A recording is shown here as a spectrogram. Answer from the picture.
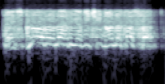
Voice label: mission fly, dialogs italian

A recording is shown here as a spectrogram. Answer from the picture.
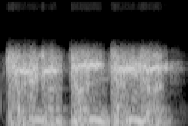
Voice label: voice message load AP, korean, crew tanks

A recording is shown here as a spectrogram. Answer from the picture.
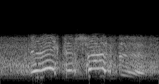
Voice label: bomb success, mood med, speech ge; War Thunder

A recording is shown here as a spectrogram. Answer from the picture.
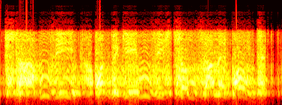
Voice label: takeoff, dialogs german; War Thunder

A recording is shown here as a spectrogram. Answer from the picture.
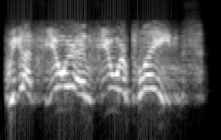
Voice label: dialogs turkish; War Thunder

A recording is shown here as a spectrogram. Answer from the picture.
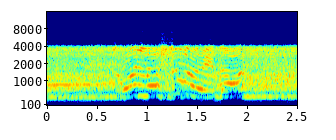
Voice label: eng player killed enemy mood med, speech eng

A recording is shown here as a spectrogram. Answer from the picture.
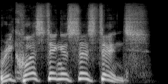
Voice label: Speech Quick Commands Need Support, EN; World Of Warships

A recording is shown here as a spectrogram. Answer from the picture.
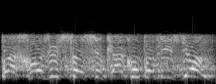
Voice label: dialogs russian; War Thunder

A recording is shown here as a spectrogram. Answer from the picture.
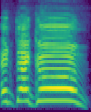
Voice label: voice ger infantry

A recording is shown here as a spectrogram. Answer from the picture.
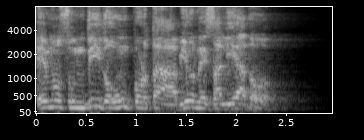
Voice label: Es Speech Destroy Ally Aircarrier; World Of Warships

